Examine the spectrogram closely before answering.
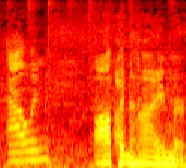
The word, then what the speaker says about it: Alan Oppenheimer: Ladies and gentlemen, Alan Oppenheimer. Look at that. Did I say it right? You did.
